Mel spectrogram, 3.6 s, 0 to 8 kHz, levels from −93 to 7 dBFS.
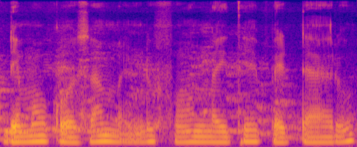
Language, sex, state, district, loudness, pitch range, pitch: Telugu, male, Andhra Pradesh, Sri Satya Sai, -20 LUFS, 105-120 Hz, 110 Hz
